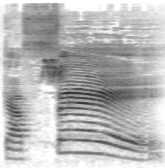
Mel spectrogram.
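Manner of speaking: "café" with a drawn-out, emphatic "fé"; calling out the word. Shown as a demonstration. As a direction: stress on FÉ in "café", stretched long like calling someone. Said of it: "você vai chamar a palavra".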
